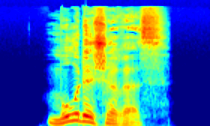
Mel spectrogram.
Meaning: strong/mixed nominative/accusative neuter singular comparative degree of modisch
- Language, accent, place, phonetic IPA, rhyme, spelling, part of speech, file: German, Germany, Berlin, [ˈmoːdɪʃəʁəs], -oːdɪʃəʁəs, modischeres, adjective, De-modischeres.ogg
